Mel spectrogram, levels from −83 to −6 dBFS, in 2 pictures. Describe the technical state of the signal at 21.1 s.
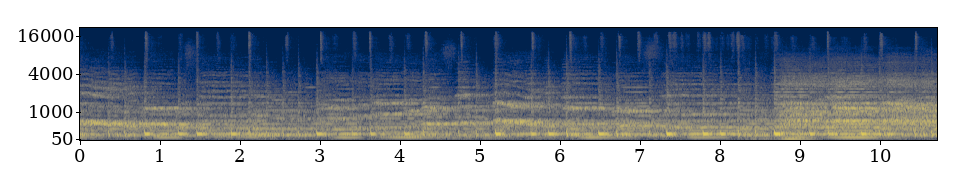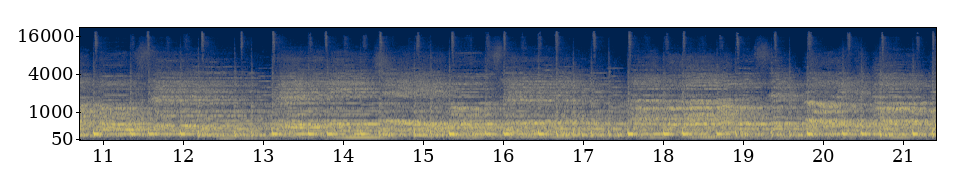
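At 21.1 s the signal is intact, with no dropout, distortion, glitch or other technical fault to be heard at that moment.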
